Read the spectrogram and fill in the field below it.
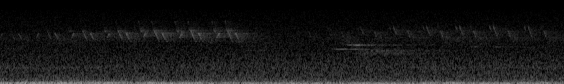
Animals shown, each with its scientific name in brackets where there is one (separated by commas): Ovenbird (Seiurus aurocapilla), Wood Thrush (Hylocichla mustelina)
